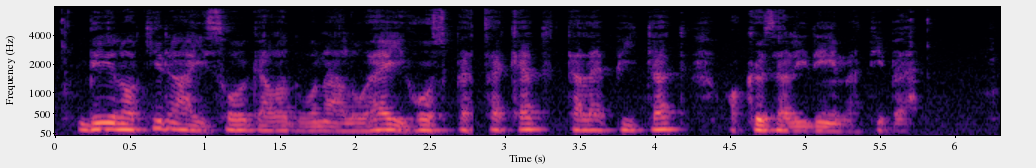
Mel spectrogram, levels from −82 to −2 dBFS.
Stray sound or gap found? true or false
true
